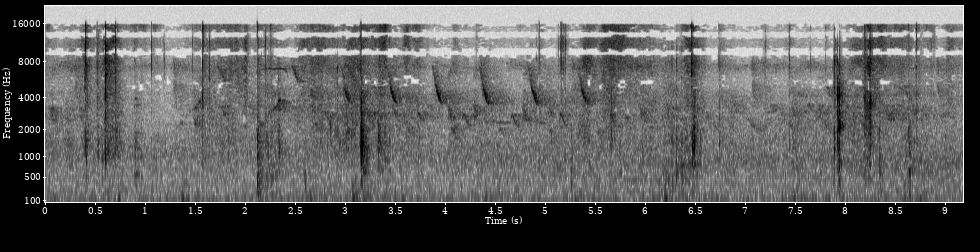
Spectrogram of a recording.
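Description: A bird outdoors giving a run of about six short, falling chirps, starting about three seconds in. A low steady hum and a few light clicks and taps sit under it.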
